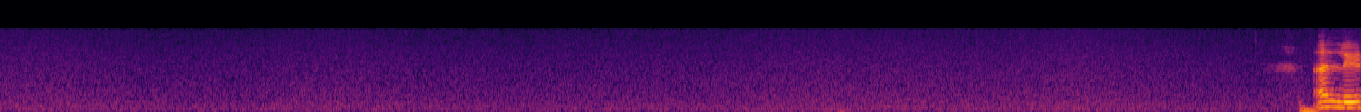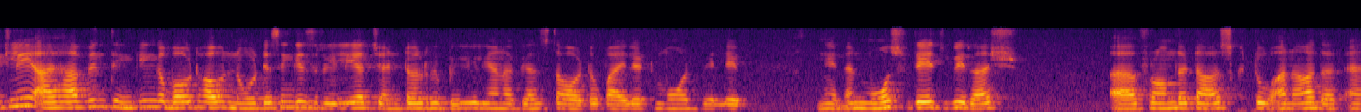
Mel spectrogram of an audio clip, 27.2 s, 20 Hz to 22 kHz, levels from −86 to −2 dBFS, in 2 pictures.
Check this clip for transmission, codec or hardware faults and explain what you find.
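Nothing stood out on listening; the speech comes across as an ordinary call recording, band-limited to about 8 kHz by the wideband call path.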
